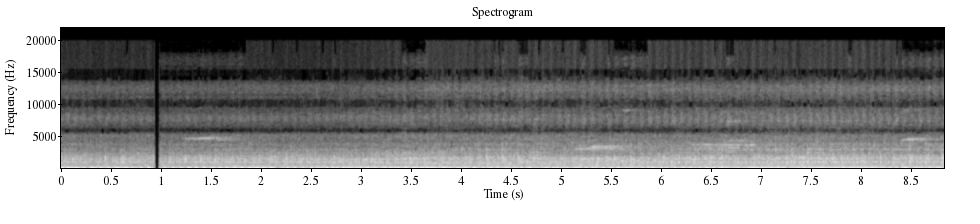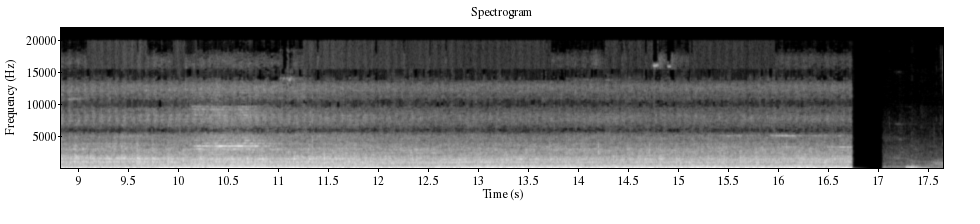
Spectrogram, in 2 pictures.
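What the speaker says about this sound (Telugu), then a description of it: "అలాగే ఇంజన్ సౌండ్ అయితే చూసుకోవచ్చండి" A steady engine idles nearby at a constant low rumble for a long stretch, then cuts off abruptly at the end.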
